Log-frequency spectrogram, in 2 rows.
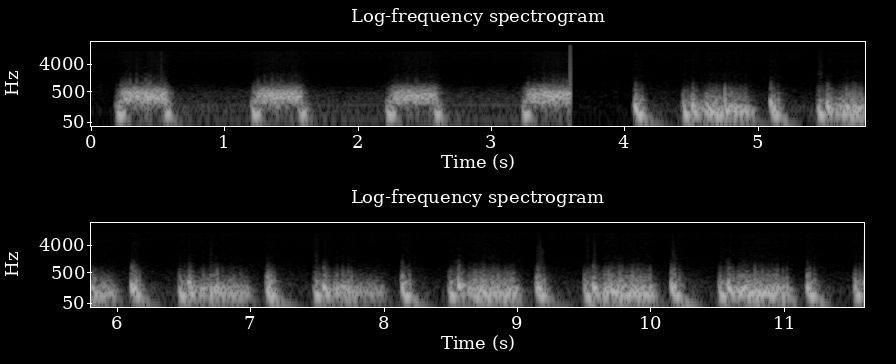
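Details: Heart sounds: regular low heartbeat thumps, about 60 a minute, each beat with a soft rushing sound between the heart sounds.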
